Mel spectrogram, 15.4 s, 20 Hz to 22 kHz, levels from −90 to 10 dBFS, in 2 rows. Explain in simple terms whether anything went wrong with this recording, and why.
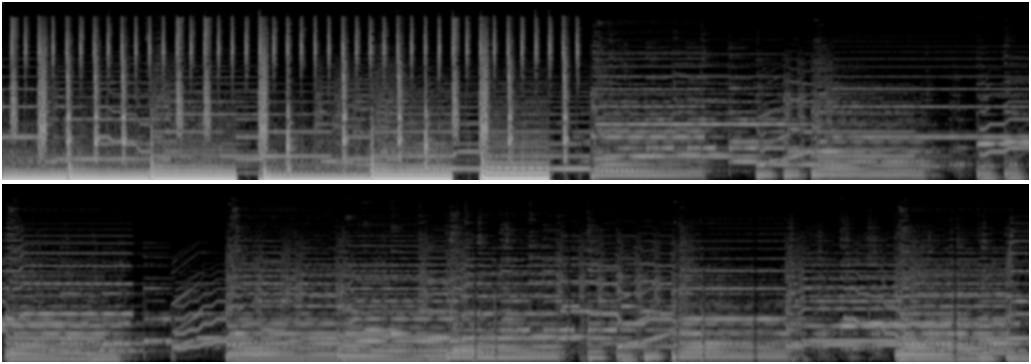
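Between 11.23 and 13.37 seconds there are scattered short gaps. Around seven small pieces of the audio stream went missing or arrived too late, the longest roughly 30 milliseconds. The receiver patched each hole by stretching out the sound just before it, filling about 150 milliseconds in total. The audio stays clear through this stretch, but you hear a handful of brief ticks, smears and hiccups spread across those two seconds.

At 14.83 to 14.87 seconds there is one more short concealed packet loss. About 20 milliseconds of audio never reached the player in time, so it invented roughly 23 milliseconds to cover the hole by carrying the preceding sound forward, then blended back into the real signal. You hear this as a single quick smear or tick just before the end.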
